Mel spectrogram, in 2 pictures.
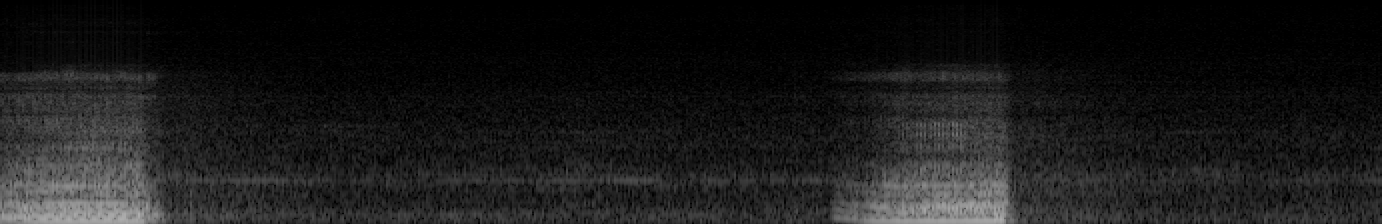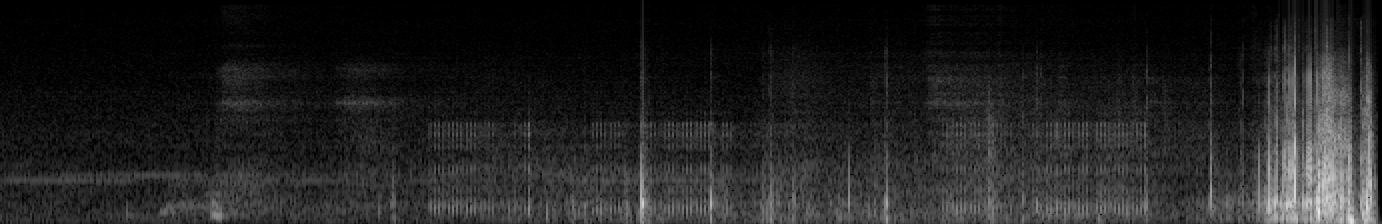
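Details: Sleeping Olde English Bulldog, a short-nosed breed, snoring: two loud, rumbling snores about six seconds apart, then quiet shuffling and rustling; ordinary snoring.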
